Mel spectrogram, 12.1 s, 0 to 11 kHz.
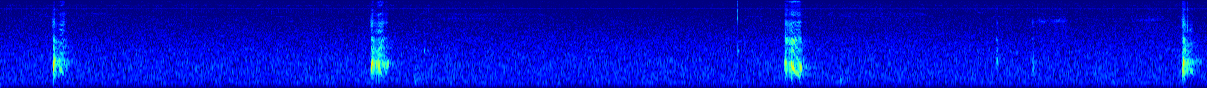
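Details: Baby girl hiccupping at 2:30 a.m. after a feeding while looking up at her father: four brief, sharp hiccup catches about every four seconds, roughly 15 a minute, in a quiet room.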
